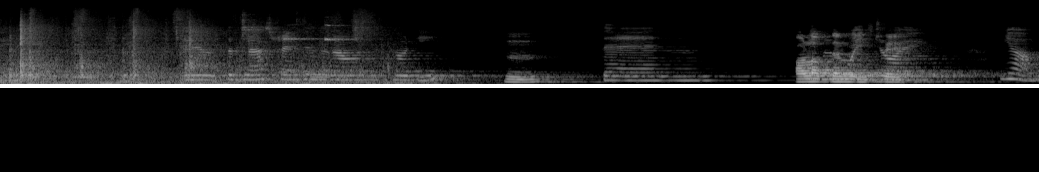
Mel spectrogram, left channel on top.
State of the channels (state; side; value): silent; right; digital silence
